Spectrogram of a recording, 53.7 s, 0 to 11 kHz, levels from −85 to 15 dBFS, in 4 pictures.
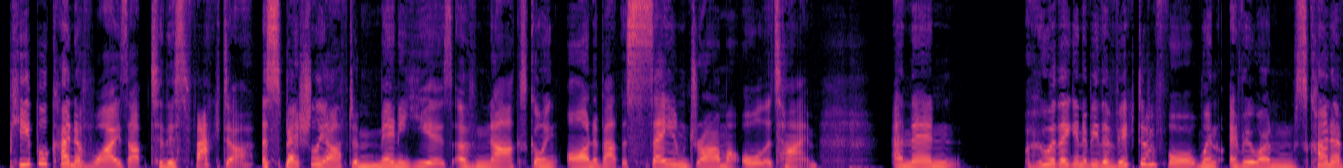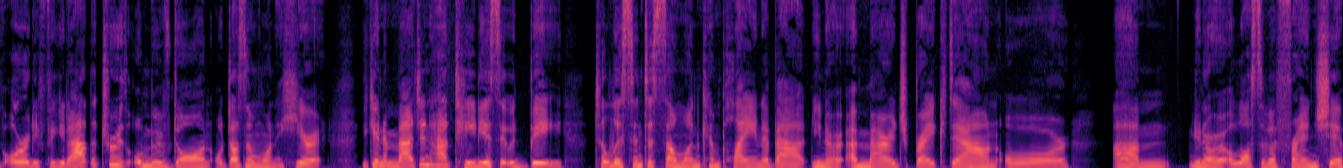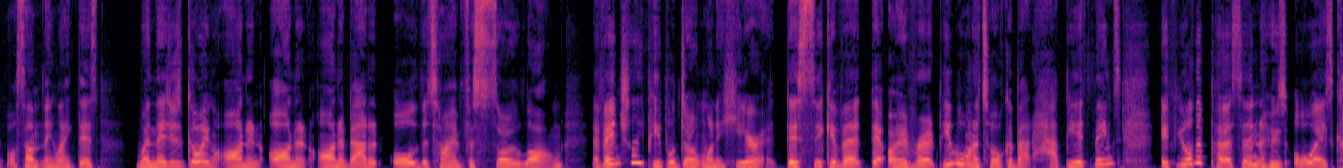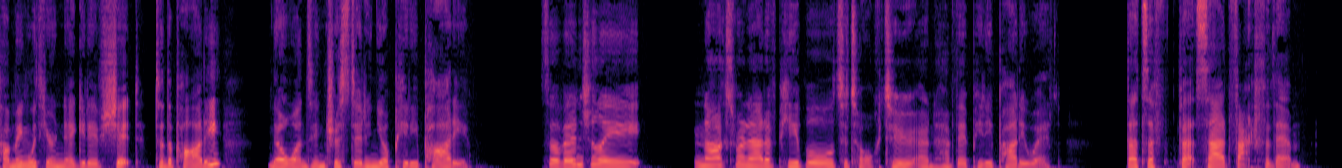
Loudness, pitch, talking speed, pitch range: -21 LUFS, 215 Hz, 185 wpm, 200-235 Hz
